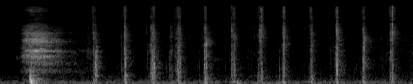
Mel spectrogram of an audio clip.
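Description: A deck of cards being shuffled by hand: one sharp knock with a brief riffle near the start, then an even run of light card slaps, about four a second.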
